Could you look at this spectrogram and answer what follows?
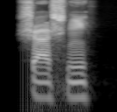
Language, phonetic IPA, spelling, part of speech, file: Russian, [ˈʂaʂnʲɪ], шашни, noun, Ru-шашни.ogg
- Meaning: 1. love affair 2. intrigues, machinations 3. nominative plural of ша́шень (šášenʹ)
